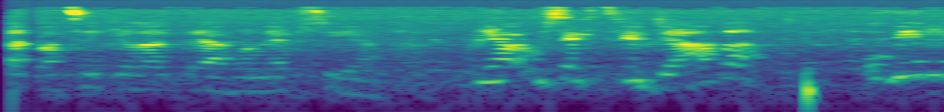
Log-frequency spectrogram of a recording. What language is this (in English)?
Czech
